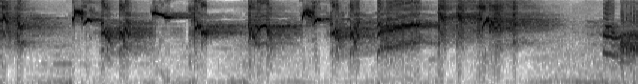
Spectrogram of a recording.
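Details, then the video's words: Long-tailed shrike singing, a lively song meant for training young birds: harsh scratchy buzzes interleaved with short sharp whistled notes and chattering phrases, loud and nearly unbroken with a brief pause near the end. "Burung Cendet Gacor full masteran cocok untuk masteran cendet muda Belajar Bunyi"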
